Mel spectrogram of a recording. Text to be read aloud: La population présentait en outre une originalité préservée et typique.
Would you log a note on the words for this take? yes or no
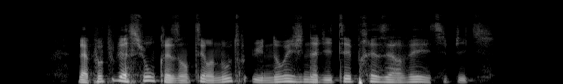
no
